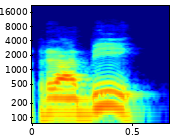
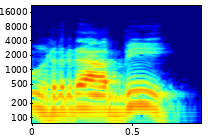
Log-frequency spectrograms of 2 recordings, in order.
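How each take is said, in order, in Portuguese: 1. O R é um toque leve, como em português. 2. O R é um toque leve, como em português.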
